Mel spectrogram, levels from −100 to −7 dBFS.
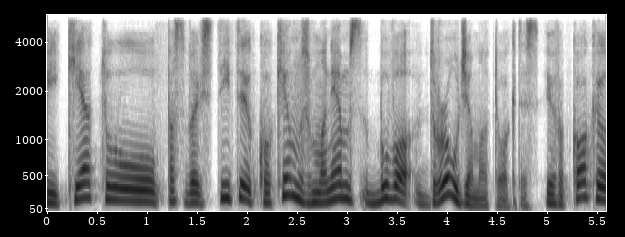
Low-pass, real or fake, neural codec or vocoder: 5.4 kHz; fake; codec, 16 kHz in and 24 kHz out, 0.9 kbps, LongCat-Audio-Codec, four codebook decoder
